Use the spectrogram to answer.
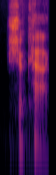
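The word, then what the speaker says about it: שחק: the concordance it is the word Shaka s h c h a q so we'll just go with Shak for now but that word means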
